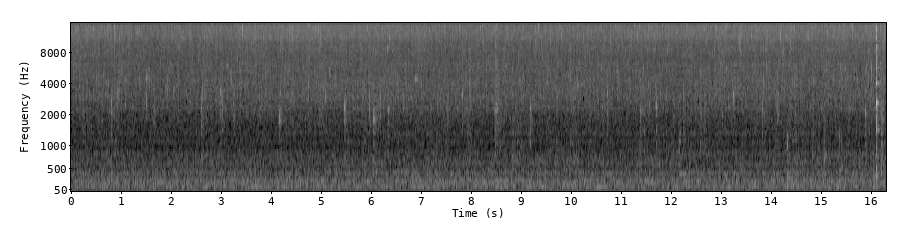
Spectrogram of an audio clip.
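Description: Chicken pieces frying in hot oil in a skillet: a steady sizzle with small scattered pops and crackles.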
